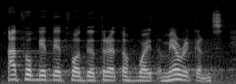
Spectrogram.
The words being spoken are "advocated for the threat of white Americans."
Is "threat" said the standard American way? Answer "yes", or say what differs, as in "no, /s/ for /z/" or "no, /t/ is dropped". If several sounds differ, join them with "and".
no, /t/ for /θ/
